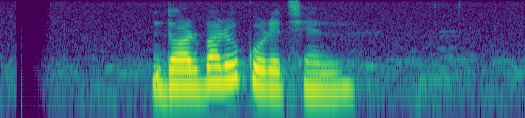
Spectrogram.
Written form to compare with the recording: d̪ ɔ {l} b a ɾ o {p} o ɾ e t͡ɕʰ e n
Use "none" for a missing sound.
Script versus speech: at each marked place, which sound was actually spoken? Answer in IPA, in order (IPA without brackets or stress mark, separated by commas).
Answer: ɾ, k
